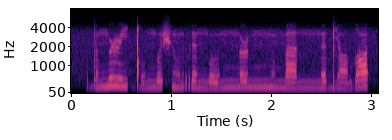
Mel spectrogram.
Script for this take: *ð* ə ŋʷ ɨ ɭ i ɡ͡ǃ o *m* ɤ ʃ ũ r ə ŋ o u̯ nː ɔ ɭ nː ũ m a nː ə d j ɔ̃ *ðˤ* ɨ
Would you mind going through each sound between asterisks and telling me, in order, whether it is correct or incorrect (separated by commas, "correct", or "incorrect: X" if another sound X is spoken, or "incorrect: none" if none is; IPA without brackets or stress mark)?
incorrect: dˤ, incorrect: ŋʷ, incorrect: dˤ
